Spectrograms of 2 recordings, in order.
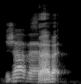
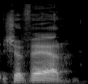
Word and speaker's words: Javert: Well, he does it on Javert? – Javert. – Javert? – I feel like you don't pronounce the T in French.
